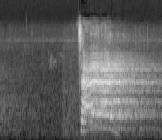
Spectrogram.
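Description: A man shouts a loud command in an open courtyard.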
